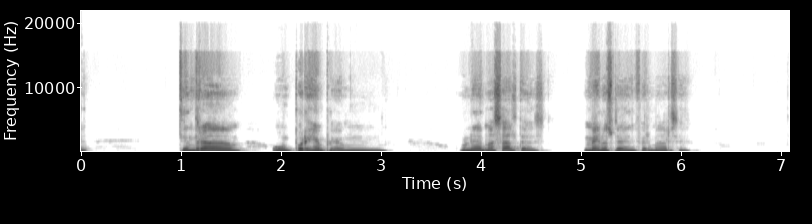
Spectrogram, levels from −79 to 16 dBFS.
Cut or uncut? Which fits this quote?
cut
